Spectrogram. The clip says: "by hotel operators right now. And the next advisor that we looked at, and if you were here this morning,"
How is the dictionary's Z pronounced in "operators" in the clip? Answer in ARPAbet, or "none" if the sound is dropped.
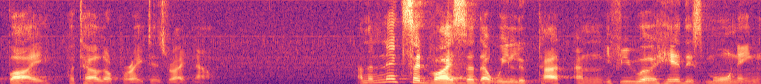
Z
